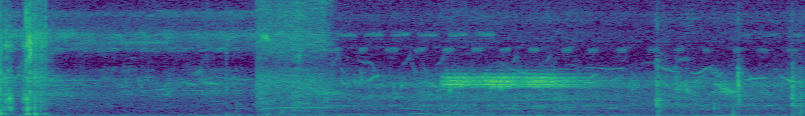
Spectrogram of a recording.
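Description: Live fish flapping and knocking against a plastic bucket, a couple of sharp knocks right at the start. Then faint outdoor background noise, with a short high chirp a little past the middle and a few light ticks.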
